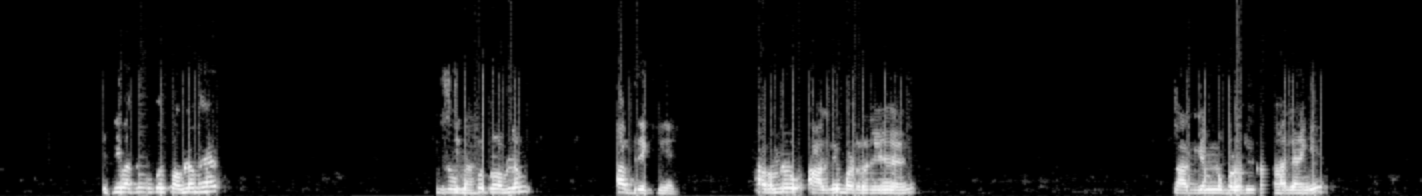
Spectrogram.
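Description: A woman speaks clearly and calmly close to a microphone, in short bursts with pauses.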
